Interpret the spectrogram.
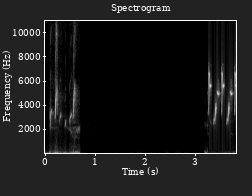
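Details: A prize-winning goldfinch, its song used for training birds, gives a short scratchy twitter, falls silent for over two seconds, then sings a quick run of bright high chirps.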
